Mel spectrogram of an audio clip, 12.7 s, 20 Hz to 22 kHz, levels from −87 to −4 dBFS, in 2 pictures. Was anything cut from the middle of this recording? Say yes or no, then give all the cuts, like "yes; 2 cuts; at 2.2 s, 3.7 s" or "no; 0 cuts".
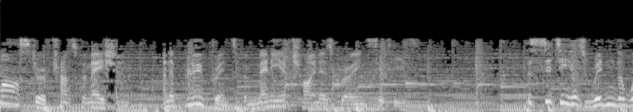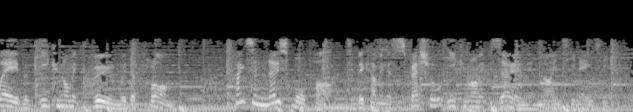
yes; 1 cut; at 7.2 s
